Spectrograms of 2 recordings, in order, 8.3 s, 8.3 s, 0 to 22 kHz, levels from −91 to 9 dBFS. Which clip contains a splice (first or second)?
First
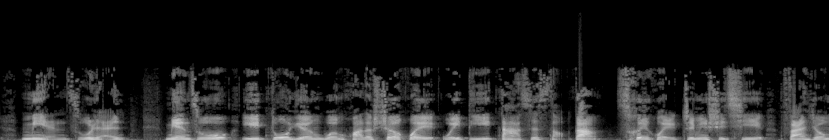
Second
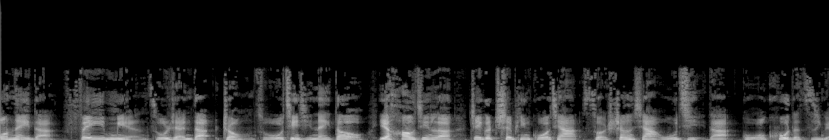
second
